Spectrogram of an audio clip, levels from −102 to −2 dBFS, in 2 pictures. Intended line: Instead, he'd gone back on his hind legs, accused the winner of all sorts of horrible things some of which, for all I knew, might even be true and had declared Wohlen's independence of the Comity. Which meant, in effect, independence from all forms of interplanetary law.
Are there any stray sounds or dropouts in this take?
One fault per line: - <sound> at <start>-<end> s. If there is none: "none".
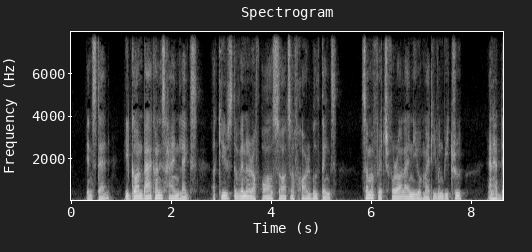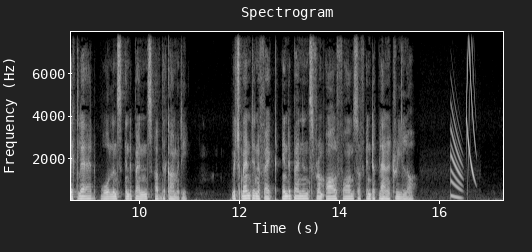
- chirp at 16.2-16.8 s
